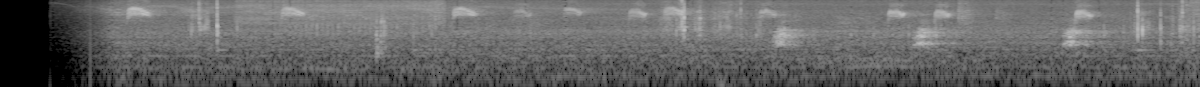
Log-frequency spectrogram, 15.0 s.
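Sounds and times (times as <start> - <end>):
background hiss: 0.6 - 15.0
bird chirping: 1.5 - 2.6, 3.4 - 4.1, 5.6 - 8.7, 9.5 - 10.0, 11.1 - 12.2, 13.3 - 13.9.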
